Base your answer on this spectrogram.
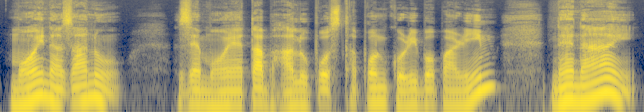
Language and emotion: Assamese, fearful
